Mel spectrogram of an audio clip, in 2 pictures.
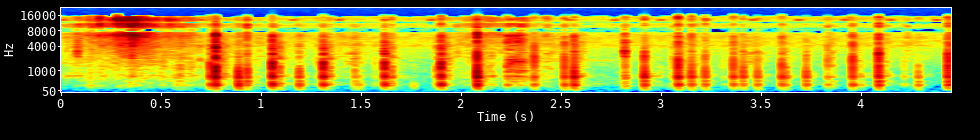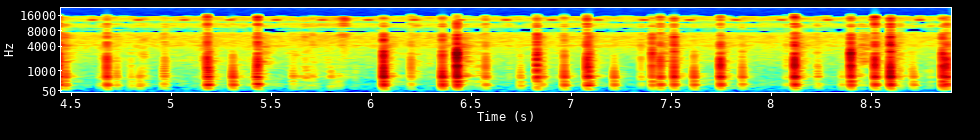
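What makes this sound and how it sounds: Long blue-painted nails tap and scratch across the taped top of a closed, hollow brown cardboard shipping box sealed with clear packing tape over a torn white label. A steady stream of quick, dry, clicky taps with almost no ring comes in irregular bursts, with a soft scratchy rustle between them and near the start.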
